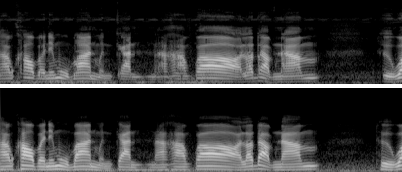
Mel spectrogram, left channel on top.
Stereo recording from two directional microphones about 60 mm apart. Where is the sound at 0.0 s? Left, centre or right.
Right.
